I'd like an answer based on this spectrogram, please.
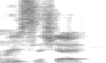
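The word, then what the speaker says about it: Risacher: You guys had your number 1 pick, Reese Shea, I believe is how you pronounce his last name. Yep, Reese Shea.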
